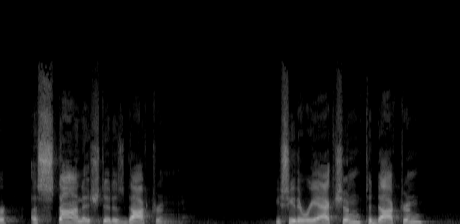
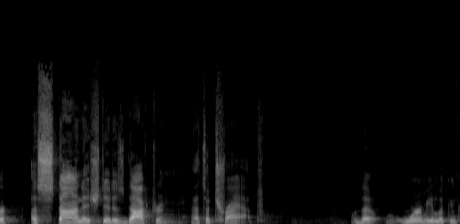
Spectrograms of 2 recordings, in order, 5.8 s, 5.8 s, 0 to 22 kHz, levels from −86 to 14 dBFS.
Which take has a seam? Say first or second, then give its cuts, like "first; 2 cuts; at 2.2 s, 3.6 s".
second; 1 cut; at 2.4 s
